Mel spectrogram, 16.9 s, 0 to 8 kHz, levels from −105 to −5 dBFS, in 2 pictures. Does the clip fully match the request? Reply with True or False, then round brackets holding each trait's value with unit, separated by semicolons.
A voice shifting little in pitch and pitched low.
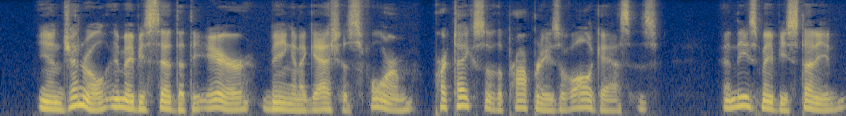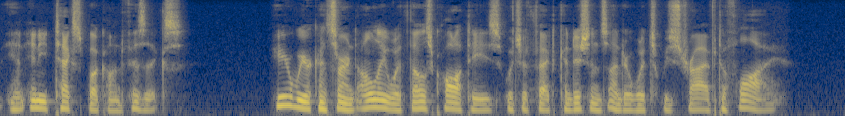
False (4.3 semitones; 125 Hz)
